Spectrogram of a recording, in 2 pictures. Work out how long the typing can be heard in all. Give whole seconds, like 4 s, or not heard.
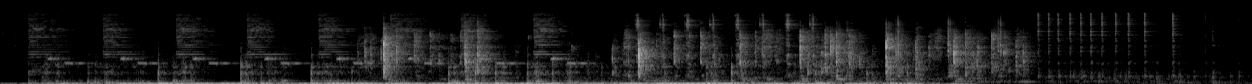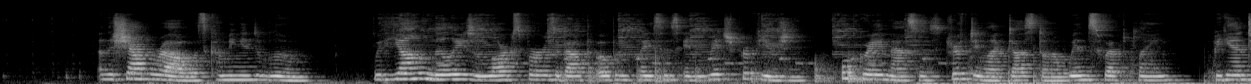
6 s.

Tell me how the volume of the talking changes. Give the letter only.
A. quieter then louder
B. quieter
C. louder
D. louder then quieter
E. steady
E.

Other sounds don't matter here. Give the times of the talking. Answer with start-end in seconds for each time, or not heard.
13.5-24.9.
